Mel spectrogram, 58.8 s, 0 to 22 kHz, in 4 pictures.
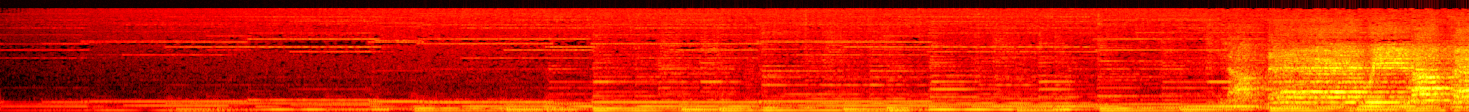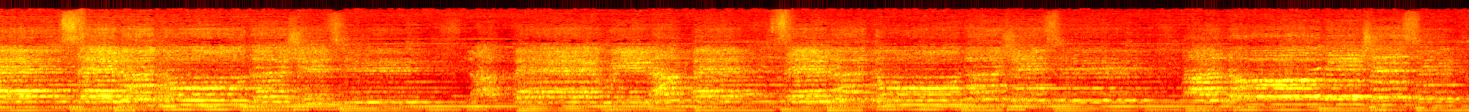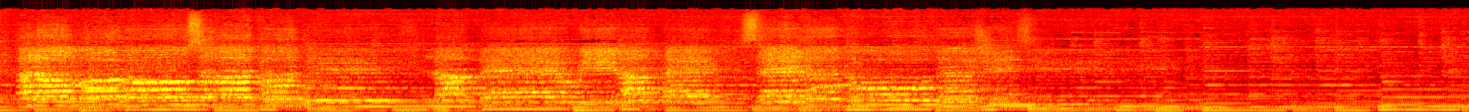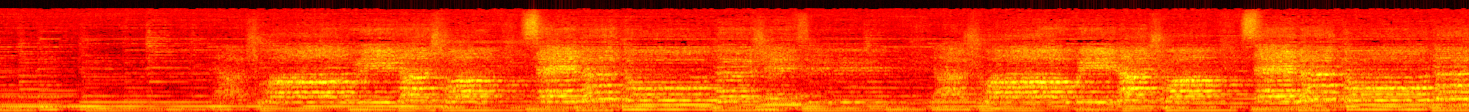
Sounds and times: Mantra: 0:12.3 - 0:39.9, 0:46.2 - 0:58.7.

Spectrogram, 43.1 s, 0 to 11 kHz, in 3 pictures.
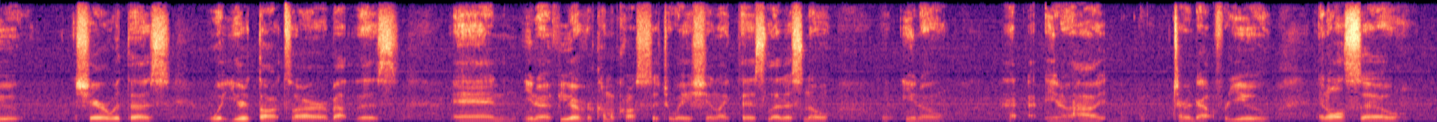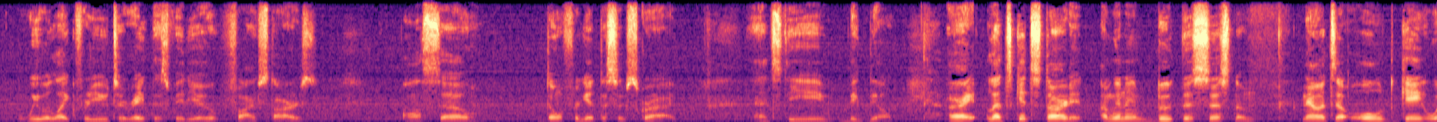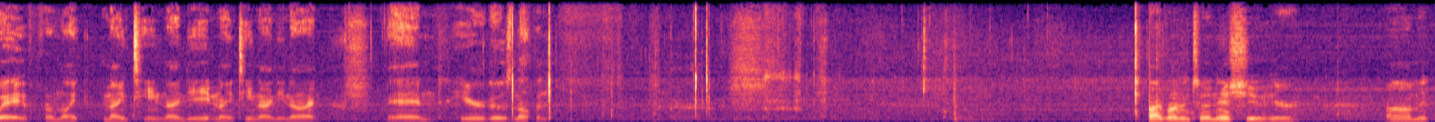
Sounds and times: Speech: 0:00.0 - 0:04.0, 0:04.6 - 0:17.6, 0:18.4 - 0:19.2, 0:19.8 - 0:21.2, 0:21.9 - 0:34.3, 0:40.1 - 0:41.8, 0:42.6 - 0:43.0.

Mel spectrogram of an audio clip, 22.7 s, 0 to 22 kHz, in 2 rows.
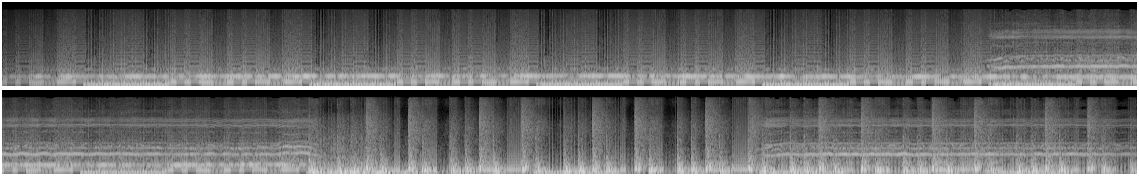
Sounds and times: Music: 0:00.0 - 0:22.7.

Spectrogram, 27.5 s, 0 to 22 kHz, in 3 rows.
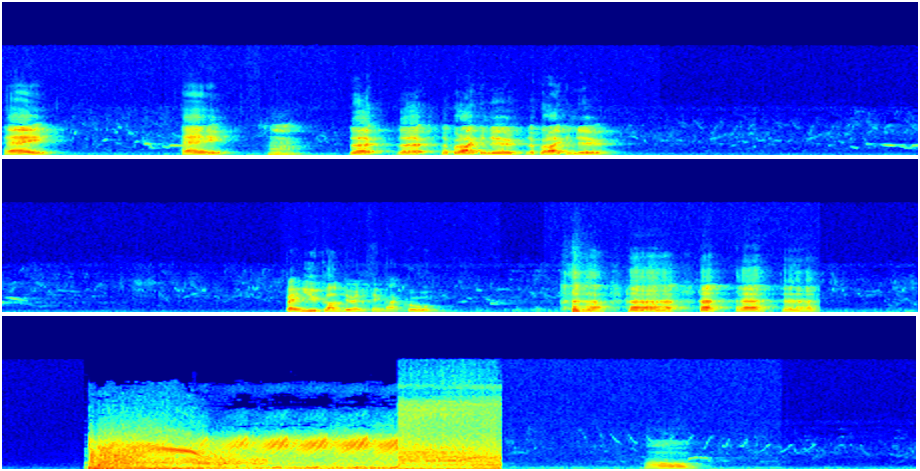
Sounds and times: Chirp, tweet: 0:00.4 - 0:03.5, 0:05.6 - 0:15.3, 0:17.4 - 0:18.4, 0:23.4 - 0:27.4.

